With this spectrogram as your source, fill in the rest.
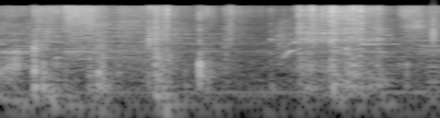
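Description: Cardboard scrapes and rustles under a hand.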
